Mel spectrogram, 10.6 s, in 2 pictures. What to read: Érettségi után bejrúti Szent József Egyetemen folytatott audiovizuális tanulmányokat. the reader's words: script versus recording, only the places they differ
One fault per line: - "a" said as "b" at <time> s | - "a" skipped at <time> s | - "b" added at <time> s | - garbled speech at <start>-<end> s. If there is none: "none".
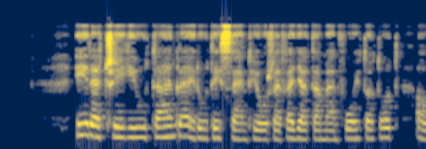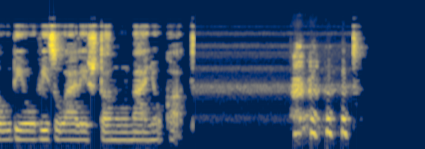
none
